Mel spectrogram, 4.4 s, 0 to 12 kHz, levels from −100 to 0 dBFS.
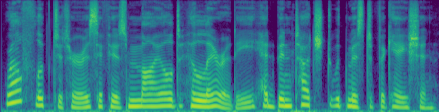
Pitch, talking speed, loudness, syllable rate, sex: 180 Hz, 190 wpm, -18 LUFS, 5.4 syllables/s, female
